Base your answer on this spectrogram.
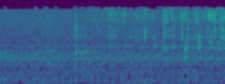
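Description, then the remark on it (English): Water is poured into a container, a soft, steady trickle with a few brighter drip-like plinks toward the end. It's quiet, with no talking. “So the water was coming down from another city. So pour it out, pour it in.”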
